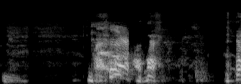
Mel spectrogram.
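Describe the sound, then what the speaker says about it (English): A person clears their throat with a few rough, gravelly bursts, close and fairly loud, separated by short pauses. "Let me clear my throat."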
